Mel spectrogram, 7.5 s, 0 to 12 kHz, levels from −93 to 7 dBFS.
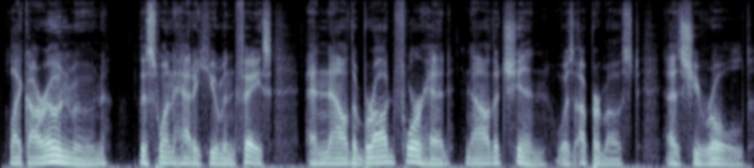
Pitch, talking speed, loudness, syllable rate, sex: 100 Hz, 185 wpm, -18 LUFS, 4.7 syllables/s, male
